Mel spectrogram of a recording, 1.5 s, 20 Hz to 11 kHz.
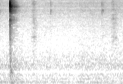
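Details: Automotive relay bench test, power applied to pins 86 and 85 with a multimeter on 30 and 87: a single crisp click as the coil energizes, then quiet; the relay pulls in cleanly and works normally.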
